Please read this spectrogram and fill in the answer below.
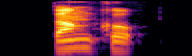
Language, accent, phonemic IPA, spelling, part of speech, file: French, France, /bɑ̃.ko/, banco, adjective, LL-Q150 (fra)-banco.wav
- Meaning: banco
